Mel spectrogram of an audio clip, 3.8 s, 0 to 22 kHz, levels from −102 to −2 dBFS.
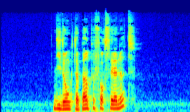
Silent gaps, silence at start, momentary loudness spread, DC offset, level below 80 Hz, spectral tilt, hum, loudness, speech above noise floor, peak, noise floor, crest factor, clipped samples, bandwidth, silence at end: none; 1.05 s; 16 LU; under 0.1%; -48 dBFS; -6 dB/octave; none; -17 LUFS; 44 dB; -2 dBFS; -60 dBFS; 18 dB; under 0.1%; 13 kHz; 1.1 s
